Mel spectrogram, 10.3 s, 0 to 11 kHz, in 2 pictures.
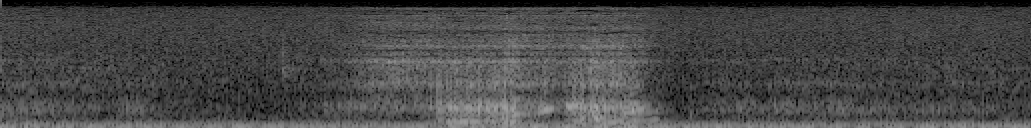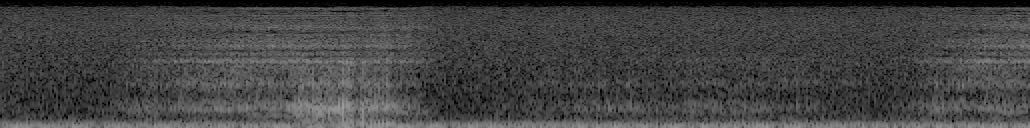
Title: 🐽 本日のイビキ / Snoring Sleep Sound 2025/02/01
